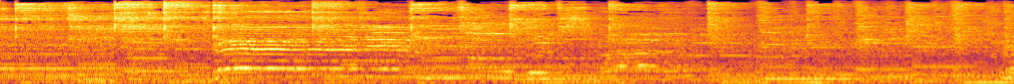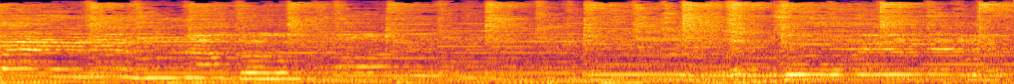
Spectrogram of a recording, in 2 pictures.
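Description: Live band music: electric bass, electric guitar and acoustic guitar playing together through amplifiers.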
